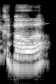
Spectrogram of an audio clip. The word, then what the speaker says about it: Kabbalah: Because I know it can be pronounced. I say Kabbalah. Yeah. Kabbalah.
